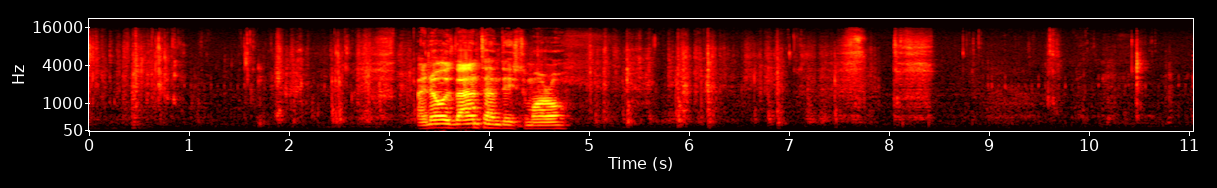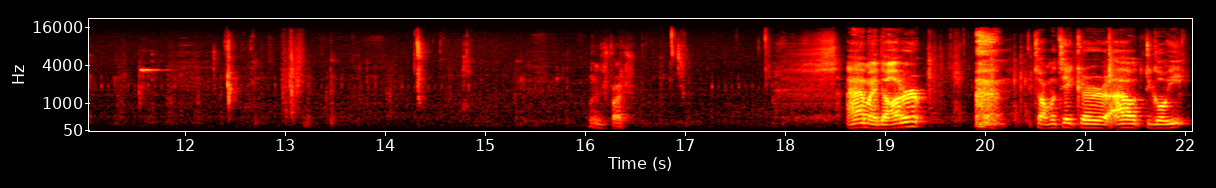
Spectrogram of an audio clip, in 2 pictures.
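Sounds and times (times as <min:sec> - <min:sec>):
chewing fries: 0:00.0 - 0:03.4, 0:04.9 - 0:16.0, 0:16.8 - 0:18.2.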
